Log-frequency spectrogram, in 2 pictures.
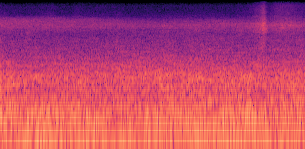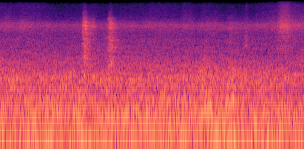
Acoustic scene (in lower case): street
